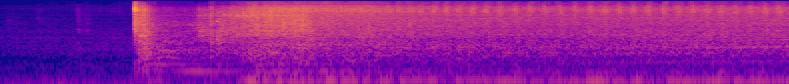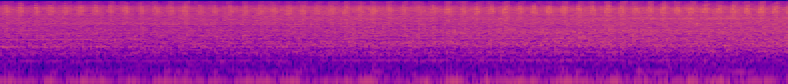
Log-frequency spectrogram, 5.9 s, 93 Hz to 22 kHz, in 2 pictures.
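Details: Restored 1965 Ford Mustang convertible with a brand-new crate V8 and a 5-speed. A quick crank, then it catches at once and settles into an even, steady idle with no knocks or misses.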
